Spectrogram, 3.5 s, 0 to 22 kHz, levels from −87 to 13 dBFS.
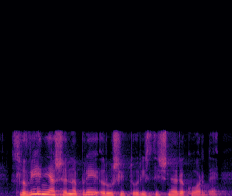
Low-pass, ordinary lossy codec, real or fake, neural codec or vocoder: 7.2 kHz; AAC, 96 kbps; real; none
